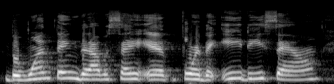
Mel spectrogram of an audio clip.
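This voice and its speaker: A woman's voice: fairly high pitch, a little mellow. An American woman teaching English pronunciation in a casual online lesson, friendly and encouraging. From United States. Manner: friendly, encouraging, slow and deliberate.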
